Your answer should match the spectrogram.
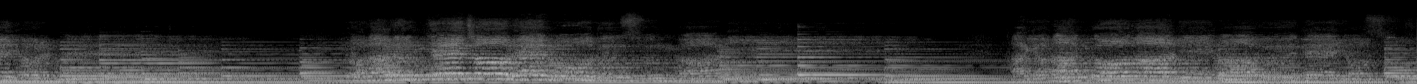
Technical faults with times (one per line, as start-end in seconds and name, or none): none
